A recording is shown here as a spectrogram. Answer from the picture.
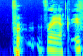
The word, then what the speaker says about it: bhfraoich: Vrayak. Vrayak. I think it's the flower, rose in the heather. – Spelled B-H-F-R-A-O-I-C-H.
